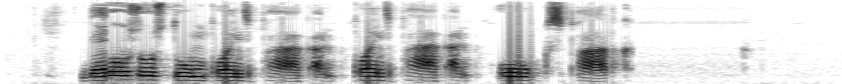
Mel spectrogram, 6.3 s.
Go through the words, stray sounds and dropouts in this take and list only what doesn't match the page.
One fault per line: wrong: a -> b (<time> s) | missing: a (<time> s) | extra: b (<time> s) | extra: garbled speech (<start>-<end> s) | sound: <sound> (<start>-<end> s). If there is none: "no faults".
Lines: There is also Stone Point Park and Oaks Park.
missing: is (0.8 s)
extra: Point Park and (2.6 s)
